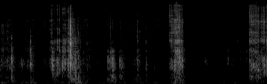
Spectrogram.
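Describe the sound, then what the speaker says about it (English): Paper scrap torn by hand in a few quick rips, close and crisp, with short rustling bursts between tears. "just going to tear it"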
